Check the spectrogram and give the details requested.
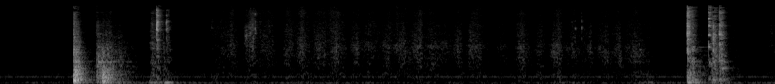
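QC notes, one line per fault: Throughout: generation loss. The sound is swirly, smeared and hollow, with blurred attacks and nothing above 16.5 kHz. This likely comes from around seven successive low-rate MP3 re-encodes, consistent with roughly 60 kbit/s, each requantising on a shifted frame grid and compounding noise and spectral holes.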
